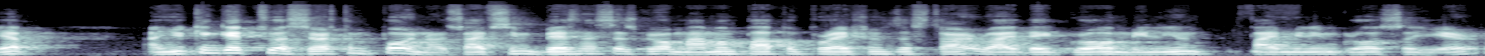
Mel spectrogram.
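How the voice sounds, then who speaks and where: Speaking at a fairly quick pace, a man with a Spanish accent uses ordinary pitch variation. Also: medium pitch for a man. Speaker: accountant. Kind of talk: podcast interview. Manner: hesitant, many fillers.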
